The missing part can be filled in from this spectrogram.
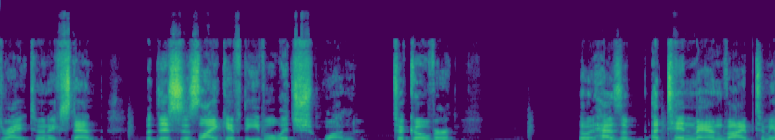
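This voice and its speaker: A man hosting a livestream as community manager, chatting casually and rambling with many fillers, often trailing off quietly at the ends of phrases. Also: lowish voice.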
